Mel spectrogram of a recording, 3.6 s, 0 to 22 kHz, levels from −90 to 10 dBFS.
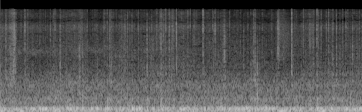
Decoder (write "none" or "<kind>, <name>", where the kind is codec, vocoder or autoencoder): none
